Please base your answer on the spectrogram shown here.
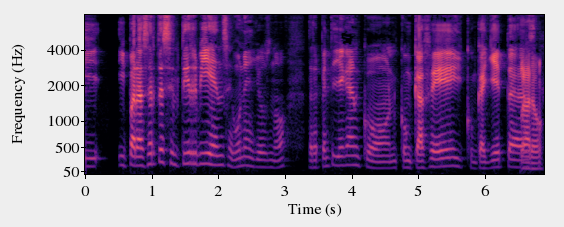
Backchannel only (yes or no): yes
